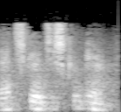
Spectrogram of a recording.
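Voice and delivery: very soft, near-whispered comfort; hushed soothing. Retold or imitated. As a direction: murmur to the boy so he calms. Father soothes recovered son.

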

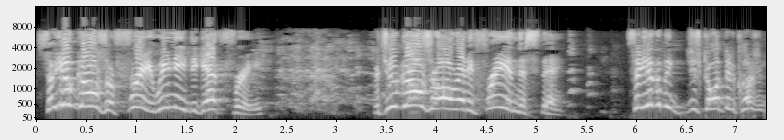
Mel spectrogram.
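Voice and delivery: loud and high, laughing as you urge; laughing exhortation. Real, not acted. Preacher urging the women in the pews, laughing loudly. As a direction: cheer the ladies on mid-laugh.

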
